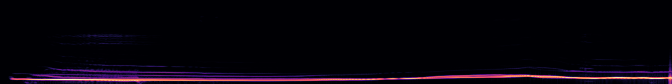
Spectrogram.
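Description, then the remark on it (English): A person imitates a beluga whale call with one long, loud, wavering hum-like tone that dips and rises in pitch for several seconds, sustained without a break. “That was a beluga whale.”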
